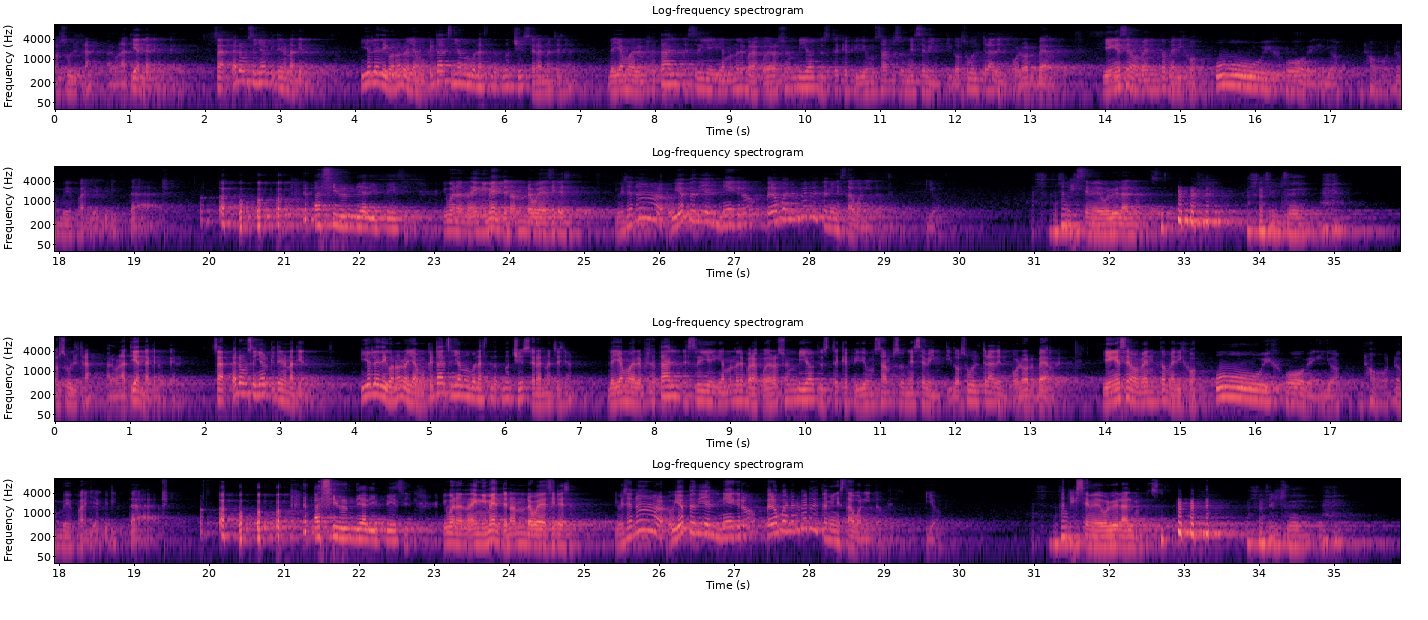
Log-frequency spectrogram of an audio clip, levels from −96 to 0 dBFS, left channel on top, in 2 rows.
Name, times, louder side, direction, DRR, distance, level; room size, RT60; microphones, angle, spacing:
voice 1, 0.0-1.7 2.1-3.4 4.1-6.9 7.4-13.3 14.0-15.2 15.5-17.1 17.5-19.3 20.1-20.2 21.1-24.8 25.4-29.1 29.6-29.7 31.4-32.4 32.9-33.2 34.1-34.3, right 3 dB, 45° right, 12 dB, 0.7 m, -36 dB
voice 2, 31.2-31.5 33.8-35.2, left 1 dB, 30° left, 8 dB, 0.9 m, -41 dB
14.0 x 14.0 x 6.9 m, 3.0 s
head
